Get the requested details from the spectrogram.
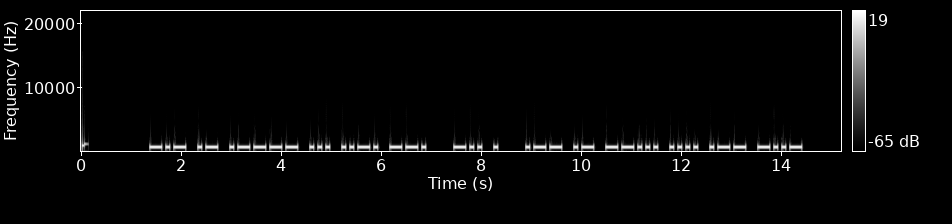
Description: Morse code, heard as a keyed tone, about 15 wpm, 700 Hz. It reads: KA1SFG DE WA7HWX
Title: USA Callsign DE Callsign 15wpm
